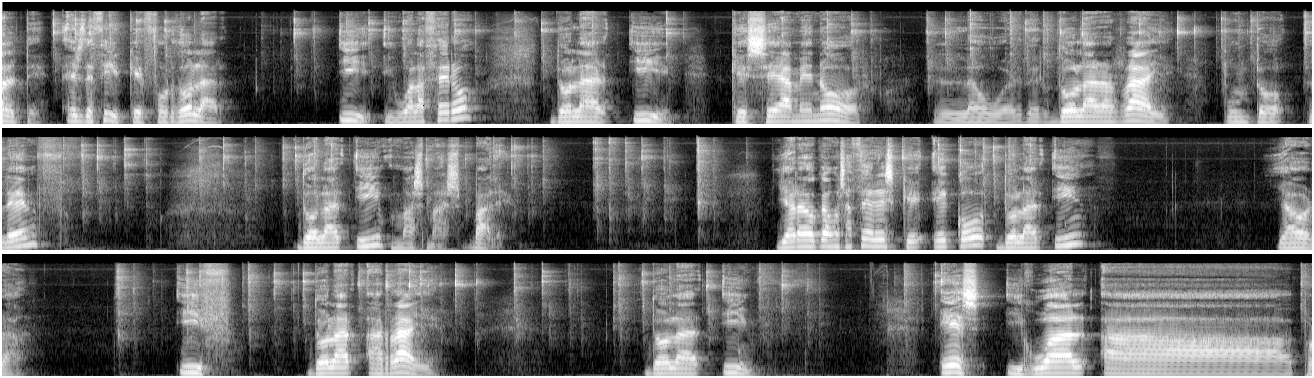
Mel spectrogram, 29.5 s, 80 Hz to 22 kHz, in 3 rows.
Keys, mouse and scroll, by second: 0.5-18.0 typing, 20.5 Return, 20.8-25.5 typing, 26.6 typing.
